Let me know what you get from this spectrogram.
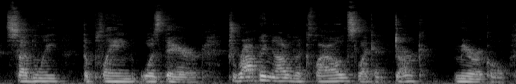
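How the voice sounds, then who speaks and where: A man, an author, reading his own novel aloud in an unhurried way, pausing with fillers as he chats and leaning into the tense passages. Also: medium pitch, a little mellow. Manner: unhurried, with halting fillers in the chat and livelier emphasis in the reading. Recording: echoey room, mic at a distance.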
